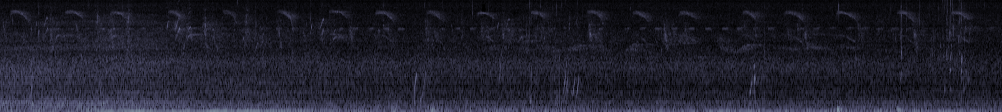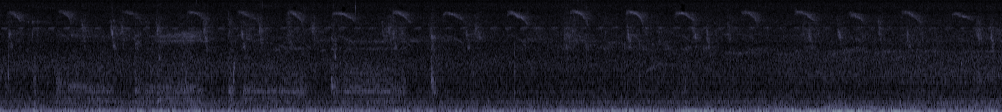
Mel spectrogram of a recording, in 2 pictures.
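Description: Outdoor ambience: a bird repeats a short, high, falling chirp about three times every two seconds, over a steady low rumble.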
